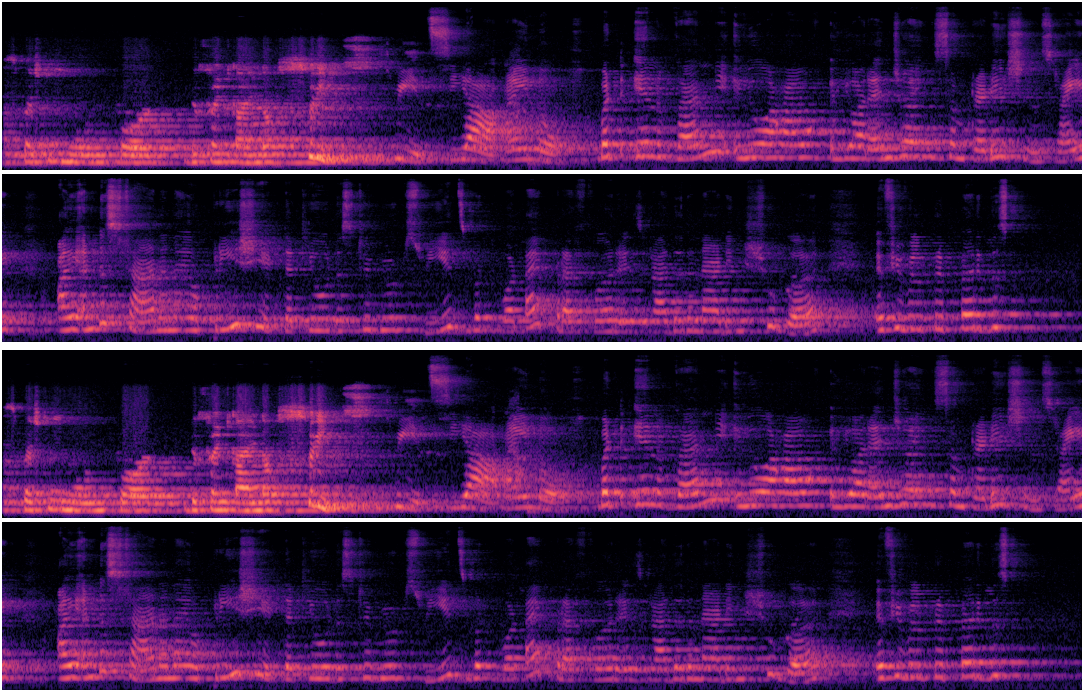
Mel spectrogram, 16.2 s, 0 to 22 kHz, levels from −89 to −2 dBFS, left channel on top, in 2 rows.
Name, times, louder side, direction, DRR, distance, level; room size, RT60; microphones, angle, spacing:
voice 1, 0.0-2.8, right 2 dB, 60° right, 3 dB, 1.3 m, -28 dB
voice 2, 2.9-15.6, equal, 5° left, 3 dB, 0.4 m, -36 dB
11.0 x 7.7 x 8.1 m, 2.1 s
head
